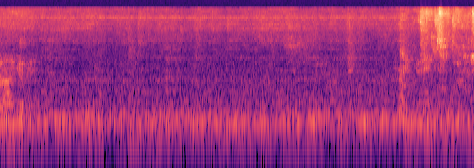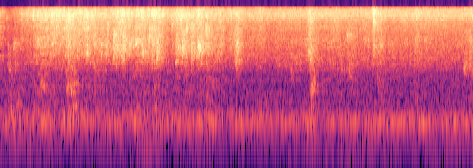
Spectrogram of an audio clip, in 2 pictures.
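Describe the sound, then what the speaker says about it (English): Water running from a kitchen tap while hands are rinsed; the flow starts faintly and swells into a loud, continuous splashing hiss partway through, with no talk. "let me just rinse my hands off"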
